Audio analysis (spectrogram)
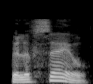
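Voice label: "bill of sale", British English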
